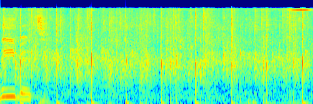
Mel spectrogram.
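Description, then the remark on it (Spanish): An audience breaks into loud, sustained applause, a dense wash of overlapping claps with sharper individual claps standing out, after a short vocal sound at the very start. “No, ese fuerte aplauso si usted lo cree de verdad”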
